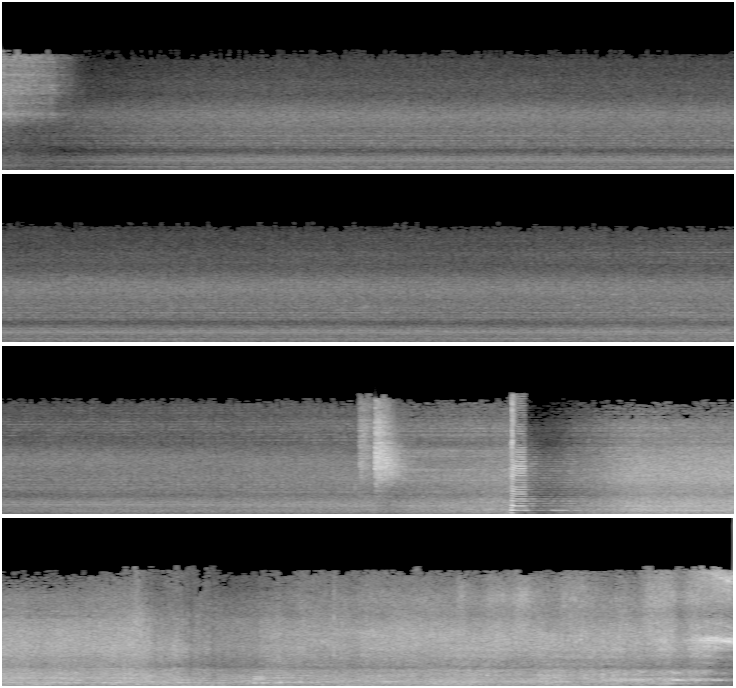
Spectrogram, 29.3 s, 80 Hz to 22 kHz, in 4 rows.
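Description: For most of the clip a Class 350 electric multiple unit stands at a platform, giving a steady electrical hum with faint steady tones. About twenty seconds in the sound jumps to a much louder, steady rush and rattle as a container freight train passes close by at speed.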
